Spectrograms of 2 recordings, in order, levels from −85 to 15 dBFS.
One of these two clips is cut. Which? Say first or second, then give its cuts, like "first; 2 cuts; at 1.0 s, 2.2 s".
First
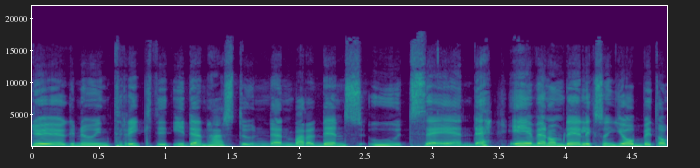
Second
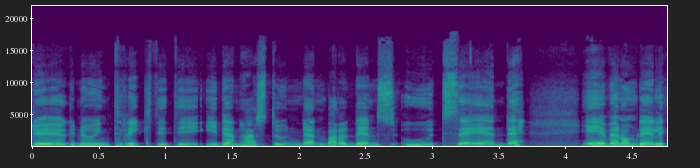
first; 2 cuts; at 1.0 s, 3.5 s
